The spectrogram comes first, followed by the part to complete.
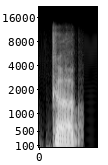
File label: "curb", Indian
